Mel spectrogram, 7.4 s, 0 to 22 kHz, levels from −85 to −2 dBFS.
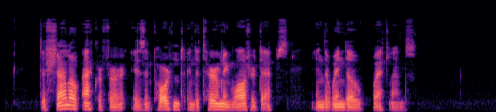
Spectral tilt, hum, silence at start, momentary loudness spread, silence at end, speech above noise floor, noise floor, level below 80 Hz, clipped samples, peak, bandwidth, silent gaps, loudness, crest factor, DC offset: -5.5 dB/octave; none; 0.6 s; 13 LU; 1.25 s; 48 dB; -71 dBFS; -50 dBFS; under 0.1%; -2 dBFS; 11.5 kHz; none; -23 LUFS; 24 dB; under 0.1%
